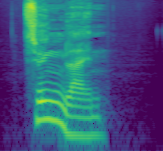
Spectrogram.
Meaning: 1. diminutive of Zunge 2. needle, pointer (of a balance scale)
- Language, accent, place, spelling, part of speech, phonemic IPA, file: German, Germany, Berlin, Zünglein, noun, /ˈt͡sʏŋlaɪ̯n/, De-Zünglein.ogg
